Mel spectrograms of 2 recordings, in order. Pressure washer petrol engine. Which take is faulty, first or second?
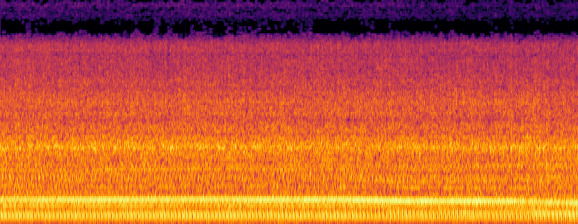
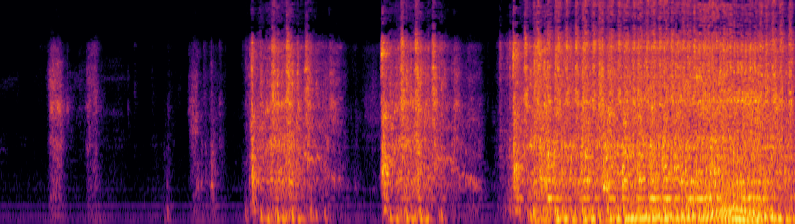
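second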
